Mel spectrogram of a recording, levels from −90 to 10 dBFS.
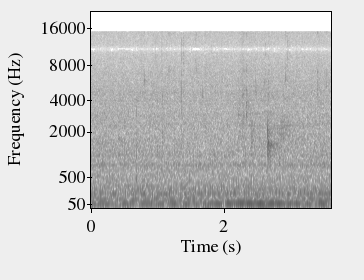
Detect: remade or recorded recorded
